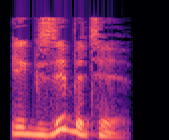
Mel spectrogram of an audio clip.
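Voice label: "exhibitive", British English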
